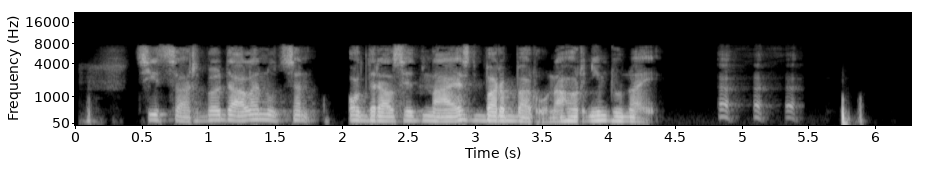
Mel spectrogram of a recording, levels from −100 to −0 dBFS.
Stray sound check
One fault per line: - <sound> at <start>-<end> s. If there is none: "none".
- laugh at 4.8-5.5 s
